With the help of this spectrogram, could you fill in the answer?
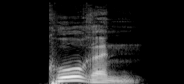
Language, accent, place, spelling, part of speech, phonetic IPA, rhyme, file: German, Germany, Berlin, koren, verb, [ˈkoːʁən], -oːʁən, De-koren.ogg
- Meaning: 1. first/third-person plural preterite of kiesen 2. first/third-person plural preterite of küren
